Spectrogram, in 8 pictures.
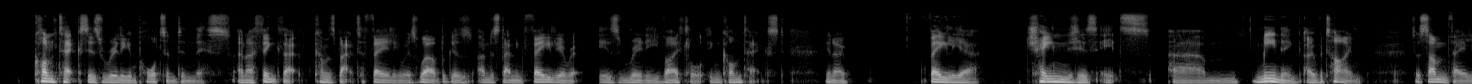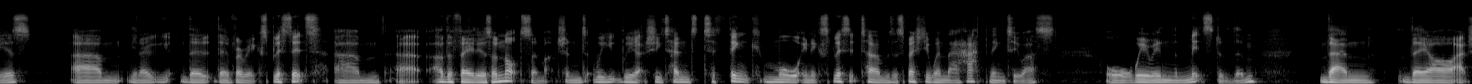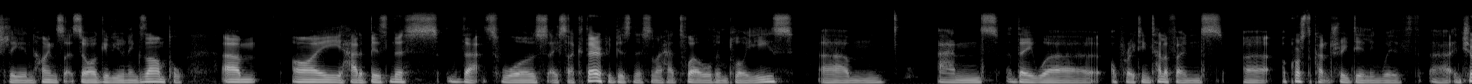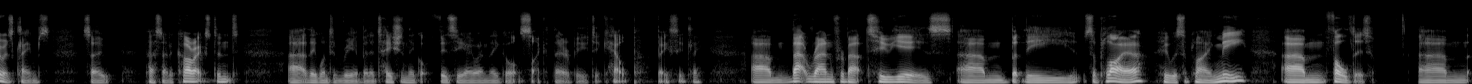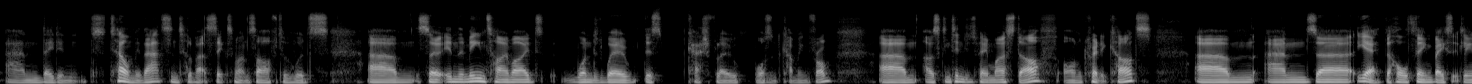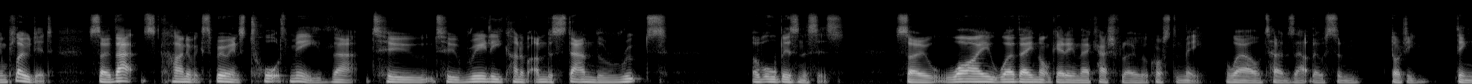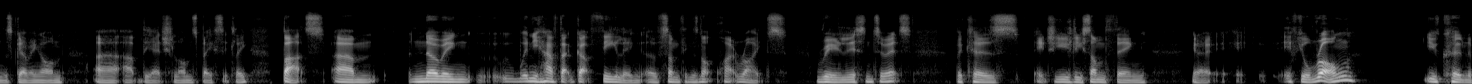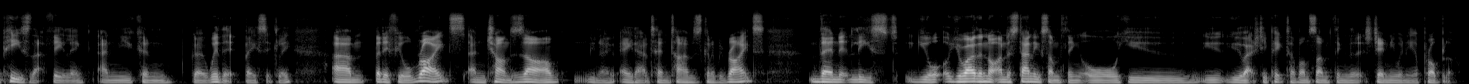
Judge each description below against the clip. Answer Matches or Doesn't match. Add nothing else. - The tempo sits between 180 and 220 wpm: Doesn't match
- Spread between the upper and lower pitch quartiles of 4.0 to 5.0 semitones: Doesn't match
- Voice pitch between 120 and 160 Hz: Doesn't match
